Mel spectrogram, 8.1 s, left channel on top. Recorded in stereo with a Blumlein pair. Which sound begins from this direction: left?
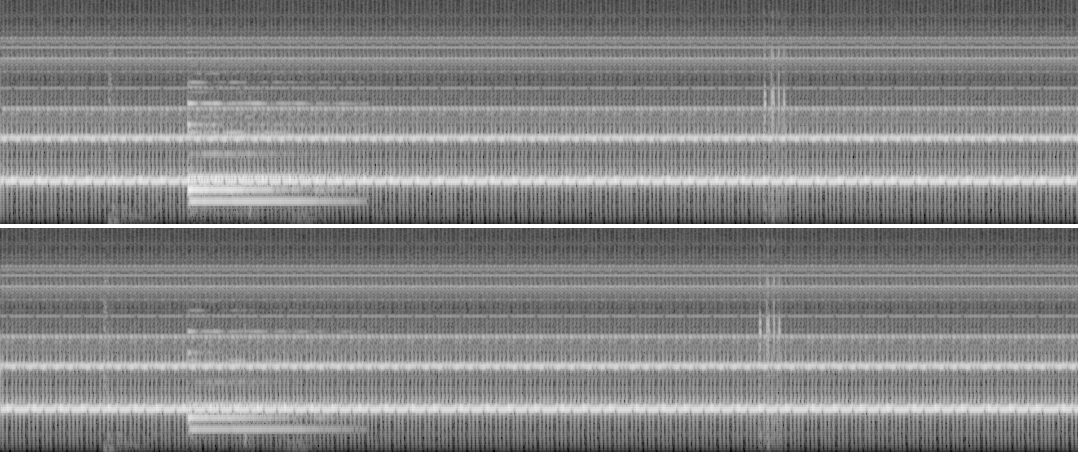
A piano, at 1.4 s.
